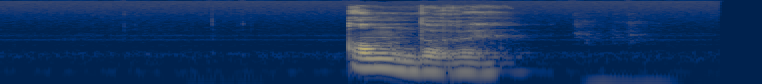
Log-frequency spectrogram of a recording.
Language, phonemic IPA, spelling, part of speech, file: Dutch, /ˈɑndərə/, andere, adjective, Nl-andere.ogg
- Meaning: inflection of ander: 1. masculine/feminine singular attributive 2. definite neuter singular attributive 3. plural attributive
